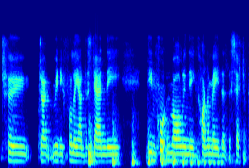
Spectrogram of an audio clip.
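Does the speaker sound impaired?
Yes: cleft palate; c for communication skills in primary school.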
